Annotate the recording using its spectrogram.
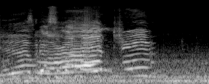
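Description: A car driving, its steady low engine and road rumble heard from inside the cabin, under a woman's loud, drawn-out voice that glides up and down and stops about a second and a half in.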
